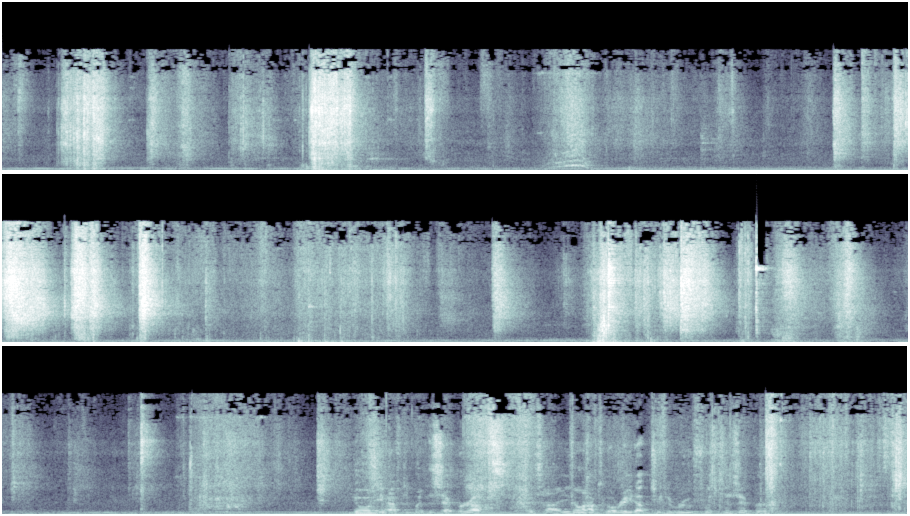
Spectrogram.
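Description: A vinyl cover rustles and crinkles as it is handled.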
